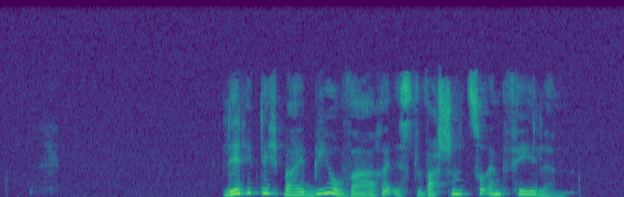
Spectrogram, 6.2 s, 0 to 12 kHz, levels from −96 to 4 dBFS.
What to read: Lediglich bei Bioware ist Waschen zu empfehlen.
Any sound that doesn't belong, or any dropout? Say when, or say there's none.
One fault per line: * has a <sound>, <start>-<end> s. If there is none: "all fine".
all fine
